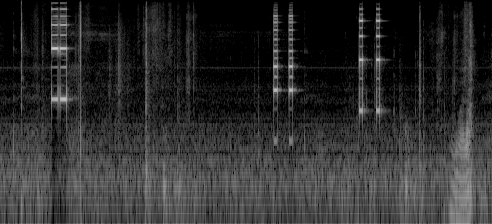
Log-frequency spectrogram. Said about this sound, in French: Il y a une sonnerie spécifique sur les touches retour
